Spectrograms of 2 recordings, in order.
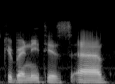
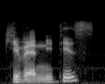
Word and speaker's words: Kubernetes: actually just to give you a secret everyone mispronounces Kuban it is the right way of saying kubernetes in greek is given it is I know this because I'm originally from Cyprus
